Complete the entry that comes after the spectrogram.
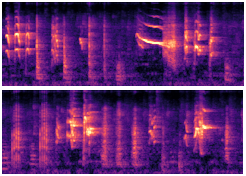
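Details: Song of an Asian pied starling recorded as a master for training other birds and prompting them to sing: short harsh chips, a bright descending whistle and fast varied chatter.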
